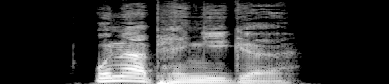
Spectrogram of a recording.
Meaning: inflection of unabhängig: 1. strong/mixed nominative/accusative feminine singular 2. strong nominative/accusative plural 3. weak nominative all-gender singular
- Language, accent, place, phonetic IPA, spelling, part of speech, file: German, Germany, Berlin, [ˈʊnʔapˌhɛŋɪɡə], unabhängige, adjective, De-unabhängige.ogg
